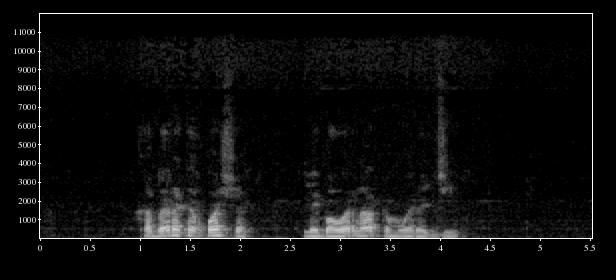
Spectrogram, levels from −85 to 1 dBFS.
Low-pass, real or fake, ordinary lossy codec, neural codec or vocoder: 10.8 kHz; real; AAC, 48 kbps; none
